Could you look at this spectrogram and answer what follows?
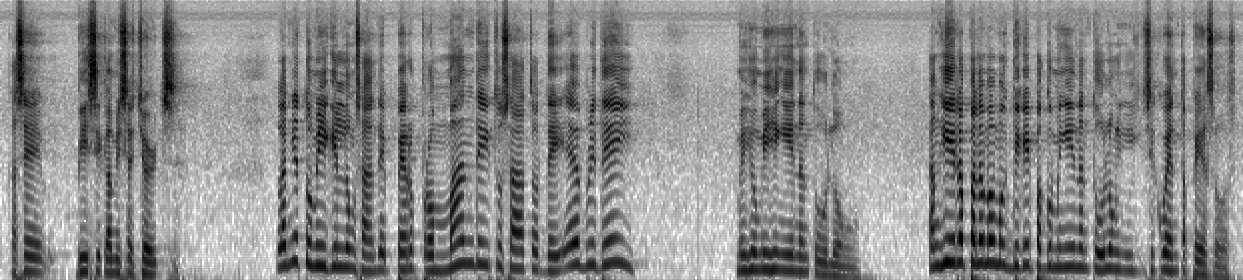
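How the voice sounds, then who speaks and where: A man's voice: very high voice, lively intonation, fairly quick. A middle-aged Filipino man preaching a sermon in a conversational way, mixing in English phrases and asking the congregation to answer him. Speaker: pastor.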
